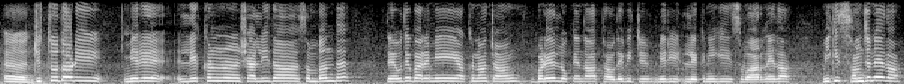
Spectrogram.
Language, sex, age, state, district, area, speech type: Dogri, female, 45-60, Jammu and Kashmir, Jammu, urban, spontaneous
